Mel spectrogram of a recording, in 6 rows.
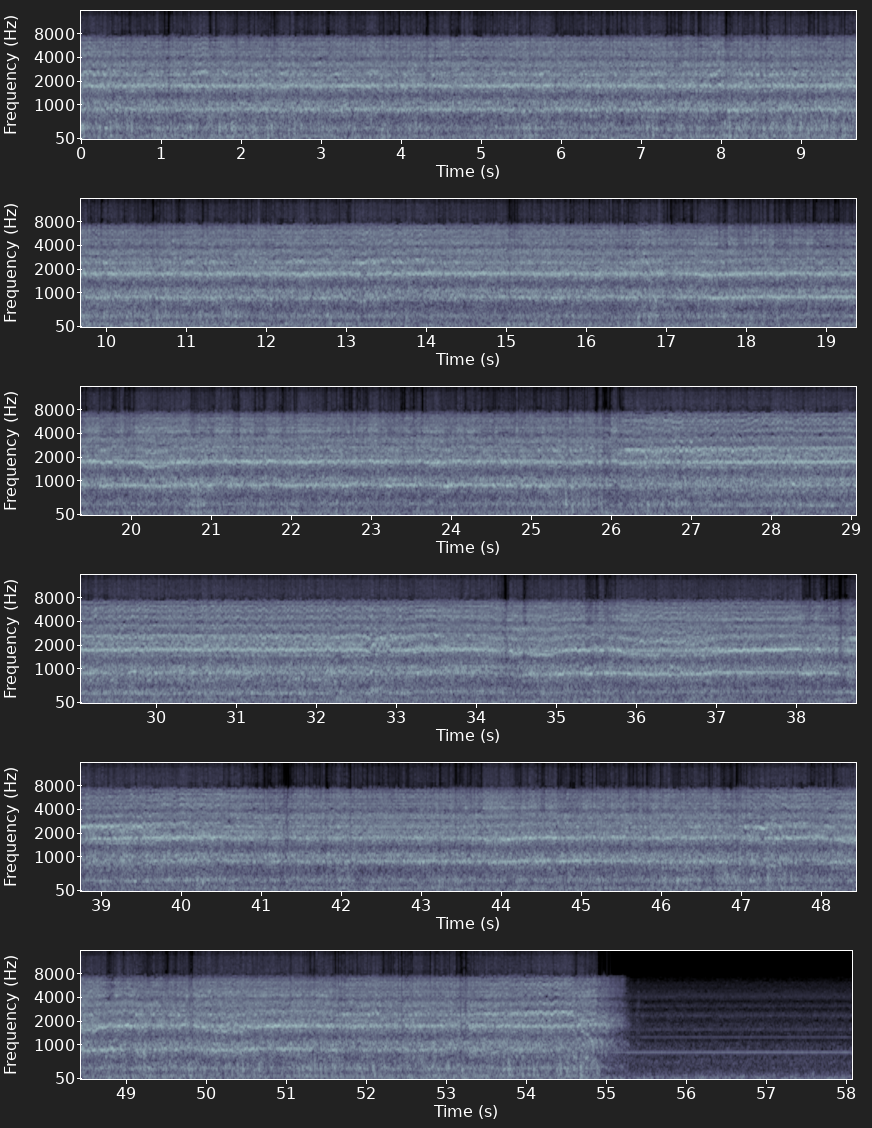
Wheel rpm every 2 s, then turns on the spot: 230, 230, 230, 240, 230, 230, 230, 230, 230, 230, 230, 230, 230, 210, 210, 210, 220, 220, 220, 220, 230, 230, 230, 230, 230, 230, 230, 100, 0.
none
